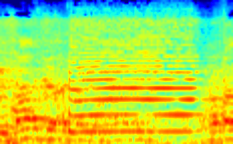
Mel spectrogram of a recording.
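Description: A single long horn blast, one steady pitch, starting just under a second in and held for over a second, over the voices of a street crowd.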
